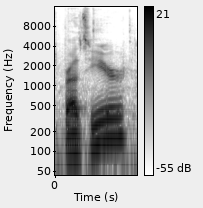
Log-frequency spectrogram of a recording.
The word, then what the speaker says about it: brazier: Someone's brazier. Or is it pronounced... see, brazier or brazier is, like a bra, right?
